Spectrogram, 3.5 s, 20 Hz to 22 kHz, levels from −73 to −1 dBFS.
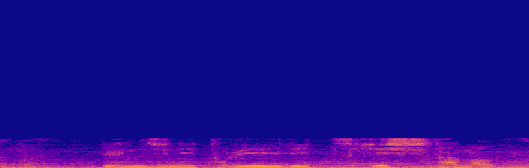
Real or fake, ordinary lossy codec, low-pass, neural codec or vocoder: real; AAC, 16 kbps; 7.2 kHz; none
